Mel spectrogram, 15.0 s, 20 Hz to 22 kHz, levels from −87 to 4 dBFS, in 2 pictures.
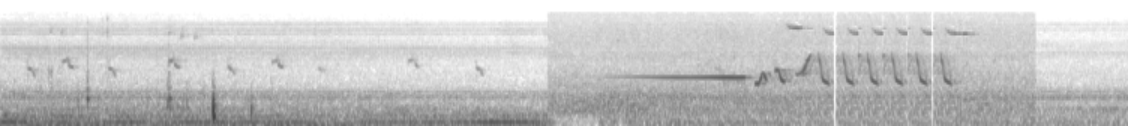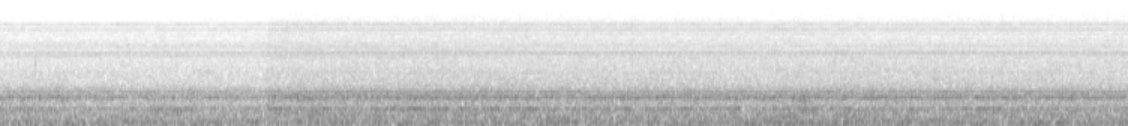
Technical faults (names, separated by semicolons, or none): CD stuck on one turn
